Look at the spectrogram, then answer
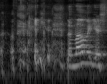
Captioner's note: laughing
